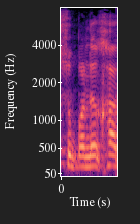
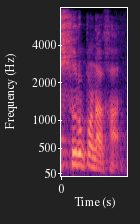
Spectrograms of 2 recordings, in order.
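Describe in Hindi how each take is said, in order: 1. 'r' की ध्वनि 'p' के बाद आती है। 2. 'r' की ध्वनि 'p' से पहले आती है। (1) "बहुत लोग इसे सुपर्णखा कहते हैं" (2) "होता है सुर्पणखा"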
